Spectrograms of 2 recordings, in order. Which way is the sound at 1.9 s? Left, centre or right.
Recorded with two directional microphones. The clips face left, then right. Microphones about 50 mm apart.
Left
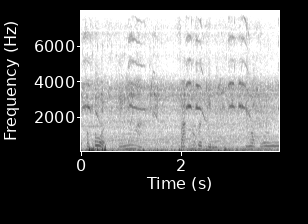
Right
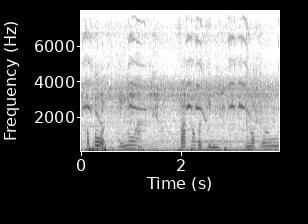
Centre.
